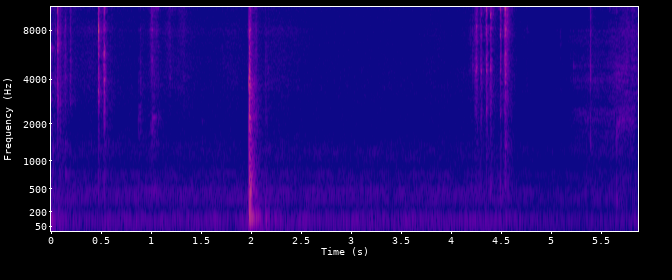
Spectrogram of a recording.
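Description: Scissors snip through burlap ribbon in a few sharp, quick cuts spaced apart, with a louder snip near the start and a cluster of close clicks toward the end.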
